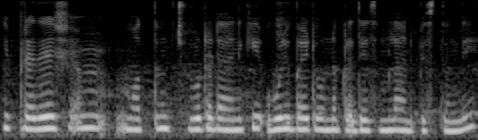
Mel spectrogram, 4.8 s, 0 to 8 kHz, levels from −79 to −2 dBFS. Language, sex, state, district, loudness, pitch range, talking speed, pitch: Telugu, female, Andhra Pradesh, Visakhapatnam, -24 LUFS, 220-255 Hz, 125 wpm, 235 Hz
